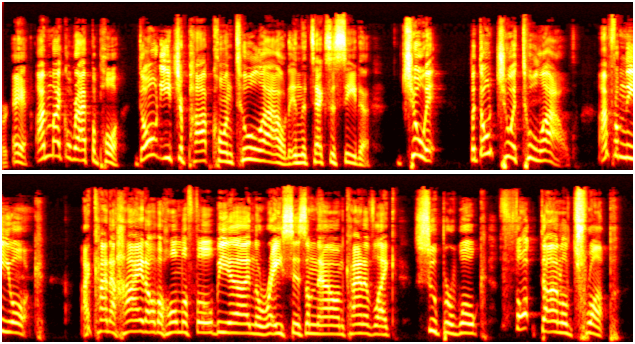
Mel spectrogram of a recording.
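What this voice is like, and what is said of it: Imitates another person's voice, New York. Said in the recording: “Do an impersonation of fucking Michael Rapaport. ... Just talk about New York.”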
